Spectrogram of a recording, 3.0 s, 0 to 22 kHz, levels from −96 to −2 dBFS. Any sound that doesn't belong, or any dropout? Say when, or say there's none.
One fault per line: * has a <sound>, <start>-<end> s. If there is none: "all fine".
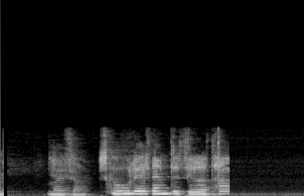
all fine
